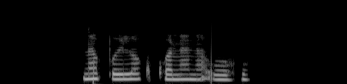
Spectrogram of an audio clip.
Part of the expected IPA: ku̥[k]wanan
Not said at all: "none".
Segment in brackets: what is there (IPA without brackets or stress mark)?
k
